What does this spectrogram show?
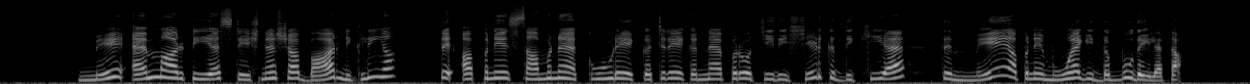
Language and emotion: Dogri, disgusted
